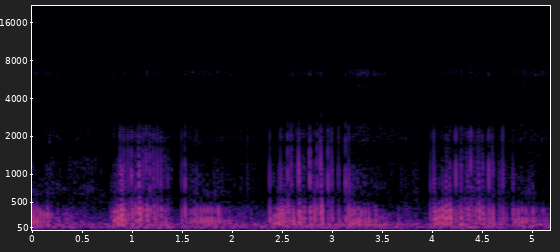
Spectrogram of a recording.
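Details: Asher the cat, asleep, makes a heavy low purr in distinct surges on inhale and exhale, six rumbling pulses separated by short quieter breaks, intimate and close.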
